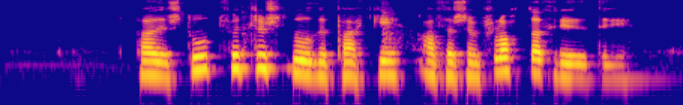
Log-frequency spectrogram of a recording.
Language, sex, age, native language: Icelandic, female, 30-39, Icelandic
